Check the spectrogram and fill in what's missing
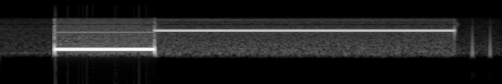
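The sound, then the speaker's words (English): A telephone line tone during an outgoing call to the transfer phone: a brief two-pitch electronic tone, then a single steady, fairly loud beep held for about three seconds, ending with a couple of faint clicks. No one speaks. “Can you call the transfer phone?”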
